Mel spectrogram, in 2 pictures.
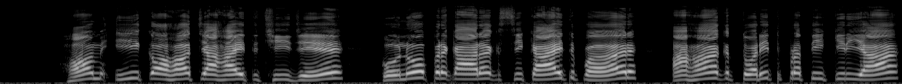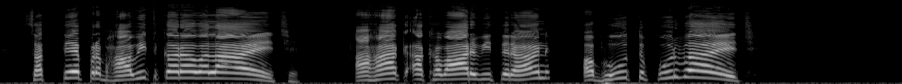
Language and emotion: Maithili, happy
